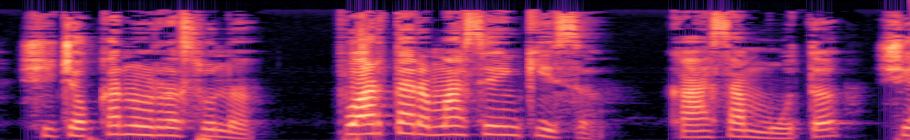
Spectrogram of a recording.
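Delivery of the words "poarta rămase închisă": ordinary delivery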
